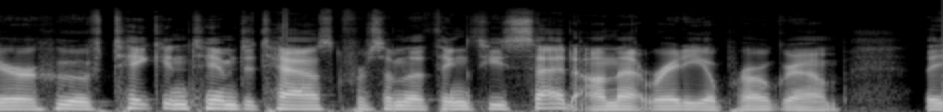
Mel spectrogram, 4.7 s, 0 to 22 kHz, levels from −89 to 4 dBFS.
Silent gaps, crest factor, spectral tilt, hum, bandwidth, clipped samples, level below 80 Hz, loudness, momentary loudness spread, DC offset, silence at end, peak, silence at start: none; 20 dB; -6.5 dB/octave; none; 13 kHz; under 0.1%; -42 dBFS; -22 LUFS; 5 LU; under 0.1%; 0 s; -2 dBFS; 0 s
